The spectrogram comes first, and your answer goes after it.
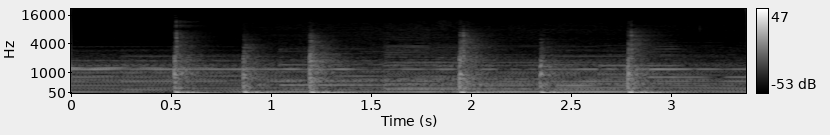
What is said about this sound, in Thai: ขณะที่ลุงทองดีกำลังหลับอยู่ จู่ๆก็ได้ยินเสียงเคาะประตูดังขึ้นจากหน้าบ้าน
